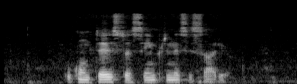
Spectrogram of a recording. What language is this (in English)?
Portuguese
